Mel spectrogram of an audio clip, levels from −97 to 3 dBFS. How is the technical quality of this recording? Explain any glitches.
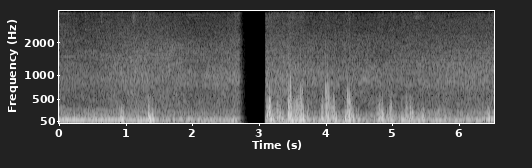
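The recording is band-limited, with nothing above 4 kHz, which points to a narrowband call codec such as G.711 mu-law. It also has three glitches close together.

From 2.7 to 3.11 s there is a call audio freeze. The sound trails off into about 0.32 s of silence, then resumes where it stopped. This was likely caused by packets stalling until the jitter buffer emptied.

At 3.39 to 3.42 s the audio skips ahead. It jumps forward almost seamlessly, losing about a tenth of a second, because a stretch was dropped while later audio was already queued.

From 3.71 to 4.71 s comes a jitter buffer slow-down. The sound drags at 91% speed with unchanged pitch, as single pitch periods are repeated to add 100 ms of reserve.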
